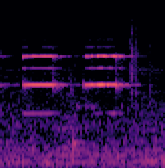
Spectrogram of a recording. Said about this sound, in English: That was my timer for whatever reason. It was going off. But I stopped it. I'm sorry about that.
